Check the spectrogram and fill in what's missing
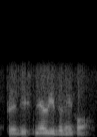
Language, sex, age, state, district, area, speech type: Manipuri, male, 30-45, Manipur, Churachandpur, rural, conversation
